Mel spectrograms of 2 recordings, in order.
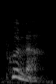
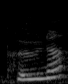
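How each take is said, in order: First: The u vowel is kept short. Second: The u vowel is held long. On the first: The speaker calls it right. "it's a short u sound" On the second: The speaker calls it wrong. "it's not really puna it, because there's no macron"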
